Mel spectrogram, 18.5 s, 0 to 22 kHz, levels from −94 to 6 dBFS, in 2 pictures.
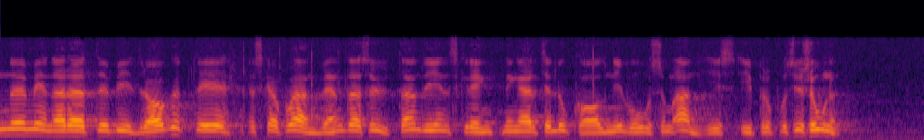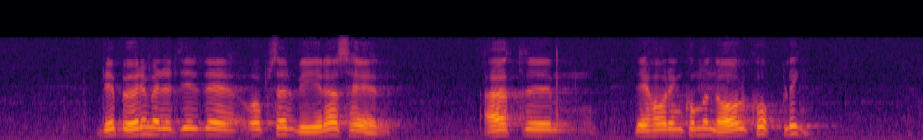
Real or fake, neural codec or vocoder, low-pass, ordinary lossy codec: real; none; 7.2 kHz; none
